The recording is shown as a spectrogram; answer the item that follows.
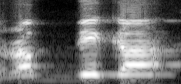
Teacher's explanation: را موٹا پڑھنا ہے پتلا پڑھنا ہے؟ را موٹا پڑھنا ہے، زبر اور پیش کے ساتھ موٹا ہوتا ہے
